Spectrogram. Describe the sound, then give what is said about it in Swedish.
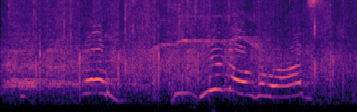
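A large crowd cheers loudly with rising and falling whoops and shouts over steady applause, a dense, continuous roar that lasts the whole few seconds. “det jublet. Vi, om Kim hittar kan vi lyssna på det.”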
